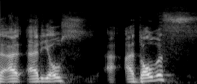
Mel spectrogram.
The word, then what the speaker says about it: Adolis: So with the changes with Justin Crawford and Adolis, that's how you say his name, Adolis Garcia, the absence of Nick Castellanos, and I'm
